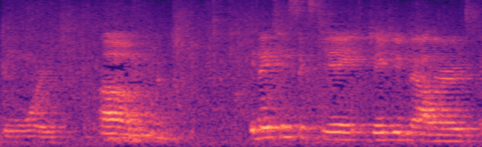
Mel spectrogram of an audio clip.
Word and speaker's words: Ballard: Ballard's A New Wave Ballard, or Ballard. If you want to say it right, you say Ballard.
